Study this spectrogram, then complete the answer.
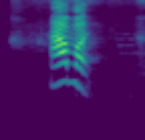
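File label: "an1wei4", Mandarin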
